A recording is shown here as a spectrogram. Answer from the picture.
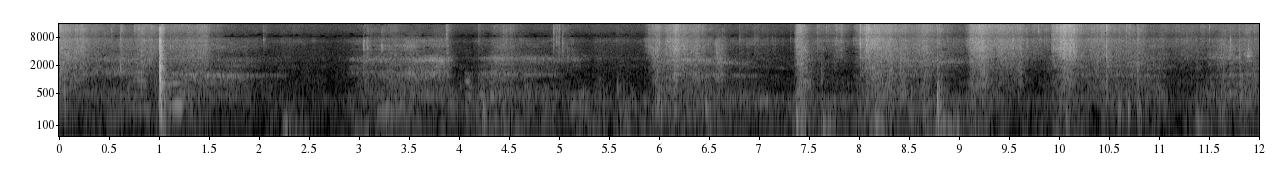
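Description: Quiet movement and handling noise: scattered clicks, crackles and rustles, with one sharp click about a second in.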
